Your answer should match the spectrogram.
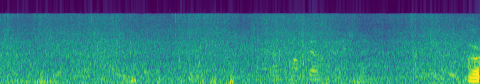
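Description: Steady rush of wind on the microphone over water noise, with faint voices in the background and a short laugh right at the end.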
